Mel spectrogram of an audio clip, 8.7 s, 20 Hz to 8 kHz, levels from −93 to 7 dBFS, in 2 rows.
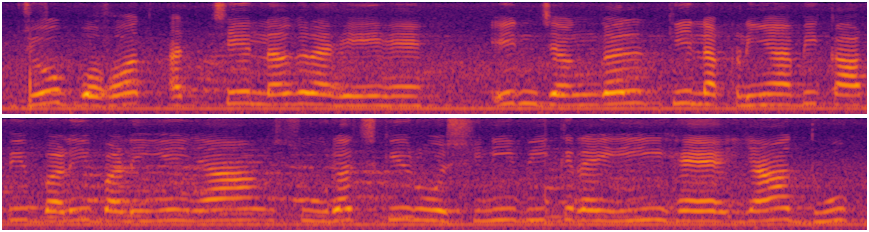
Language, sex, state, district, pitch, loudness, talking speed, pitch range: Hindi, female, Maharashtra, Nagpur, 280 Hz, -22 LUFS, 180 wpm, 270-295 Hz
